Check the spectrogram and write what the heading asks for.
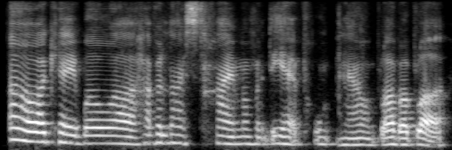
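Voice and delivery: high, slow, sulky put-on voice; hammed-up fake-polite brush-off; imitating his girlfriend pretending she's fine, high and slow; mock huffy girlfriend.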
